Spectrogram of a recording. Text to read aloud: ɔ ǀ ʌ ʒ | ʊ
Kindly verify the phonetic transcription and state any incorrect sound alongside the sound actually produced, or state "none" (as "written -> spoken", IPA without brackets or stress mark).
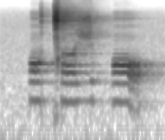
ʊ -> ɔ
